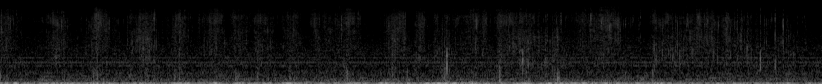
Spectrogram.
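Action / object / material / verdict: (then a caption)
scrape / plastic headphone headband / plastic / none. Long nails tap and scratch along the sides of the black plastic headband of over-ear headphones. The result is a steady, low, rumbly texture broken by faint bright clicks and scrapes, with a few sharper taps that stand out.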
